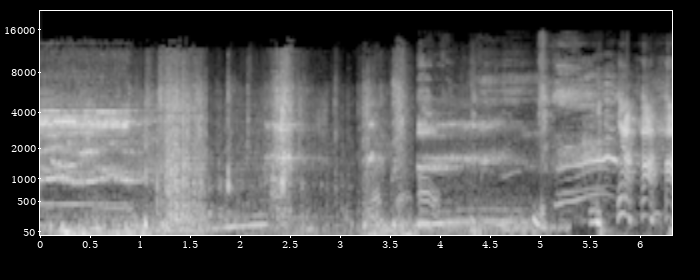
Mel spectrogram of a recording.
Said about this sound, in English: And as he's doing the live report, an accident happens behind him. You see Hoover Street here. Officials say it's one of the most dangerous streets in all of Los Angeles.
